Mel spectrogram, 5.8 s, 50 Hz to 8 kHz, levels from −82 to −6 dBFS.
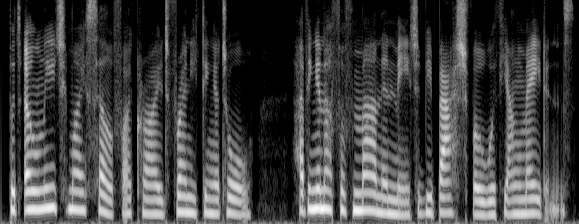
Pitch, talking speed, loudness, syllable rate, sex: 205 Hz, 230 wpm, -19 LUFS, 5.8 syllables/s, female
